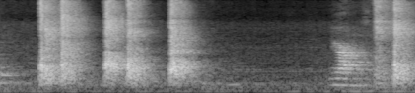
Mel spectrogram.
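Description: An ice-breaking clap pattern is led by a teacher in a school workshop: sharp, close hand claps come in quick pairs and singles, and a spoken voice follows.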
